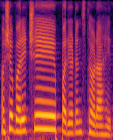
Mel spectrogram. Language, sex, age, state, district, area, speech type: Marathi, female, 30-45, Maharashtra, Nagpur, urban, spontaneous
